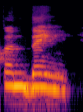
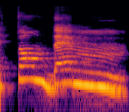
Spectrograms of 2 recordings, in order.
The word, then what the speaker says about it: tandem: uma coisa interessante, que como a palavra termina com M, eu pronuncio esse M. Eu não posso fazer, como em português, um som anasalado simplesmente. Eu não posso falar tandem. É tandem. E eu formo a letra M no final, ok?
